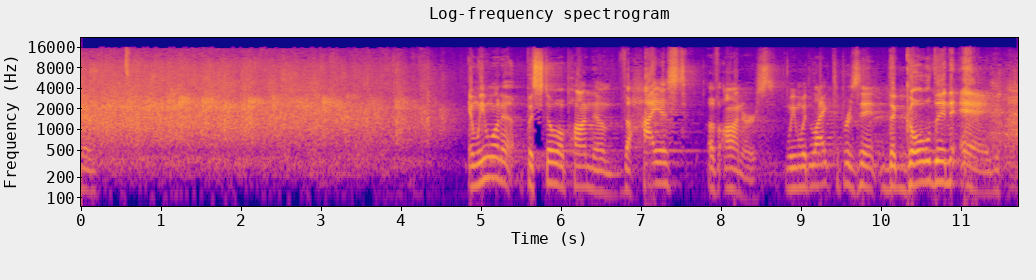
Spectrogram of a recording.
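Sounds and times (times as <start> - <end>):
audience applause: 0.0 - 4.7
speech: 4.9 - 11.7
laughter: 11.0 - 11.7.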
